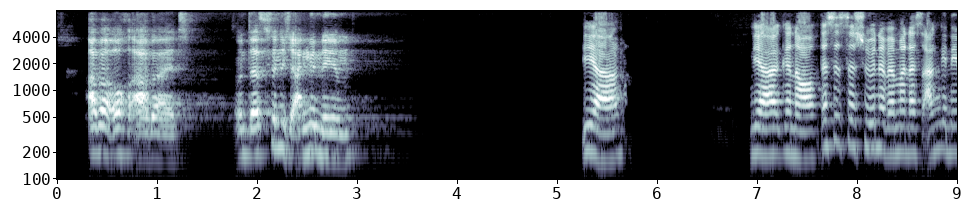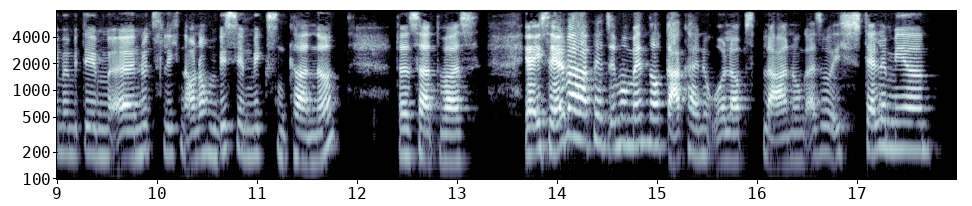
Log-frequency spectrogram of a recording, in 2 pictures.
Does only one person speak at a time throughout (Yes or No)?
Yes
